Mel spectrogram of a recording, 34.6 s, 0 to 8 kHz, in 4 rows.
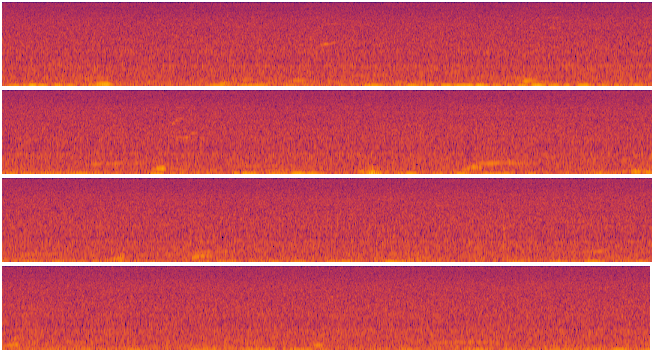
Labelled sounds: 4.2	4.5	humpback whale, 1.6 to 1.8 kHz

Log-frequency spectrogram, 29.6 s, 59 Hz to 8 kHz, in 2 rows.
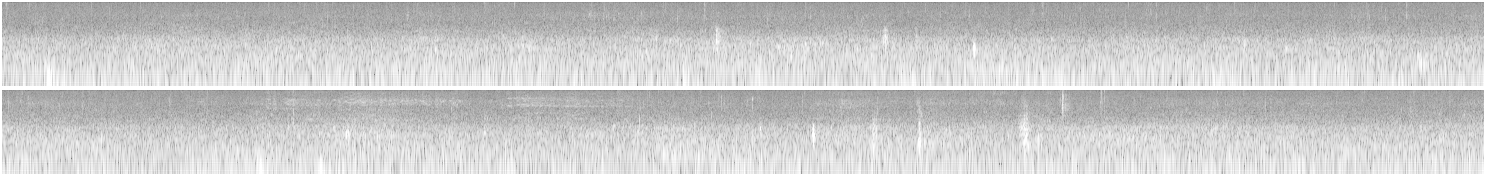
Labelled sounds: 18.2	18.5	Pacific white-sided dolphin, 3.6 to 4.2 kHz
19.8	20.3	Pacific white-sided dolphin, 1.9 to 5.2 kHz

